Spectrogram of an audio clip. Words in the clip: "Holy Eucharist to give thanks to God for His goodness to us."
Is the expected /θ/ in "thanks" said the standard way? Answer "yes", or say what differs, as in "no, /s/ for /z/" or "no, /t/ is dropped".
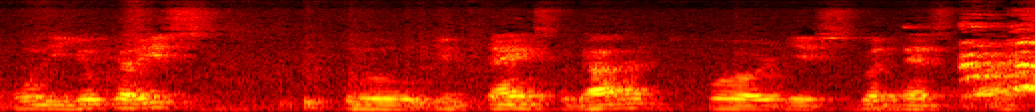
no, /t/ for /θ/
